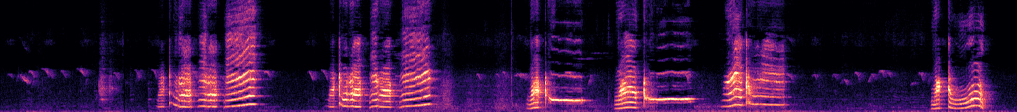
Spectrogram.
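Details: A green parrot talking, its learned words including 'radhe radhe', 'mithu beta' and 'sita ram'; about seven short bursts of high, slurred speech-like phrases over twelve seconds, some ending in harsher drawn-out notes, with quiet gaps between.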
